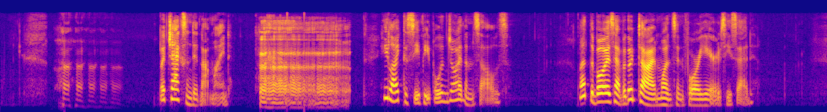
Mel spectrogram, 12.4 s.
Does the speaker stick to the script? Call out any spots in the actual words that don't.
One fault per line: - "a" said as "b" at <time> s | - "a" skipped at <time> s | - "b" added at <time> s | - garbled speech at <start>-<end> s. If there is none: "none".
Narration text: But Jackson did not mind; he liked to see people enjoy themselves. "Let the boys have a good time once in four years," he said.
none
